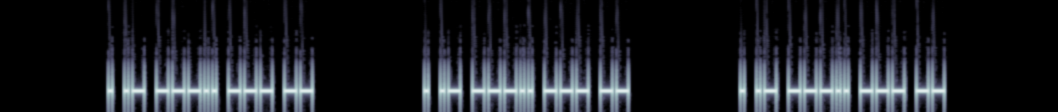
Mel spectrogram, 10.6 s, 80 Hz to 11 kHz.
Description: Morse code, heard as a keyed tone, about 30 wpm, 700 Hz. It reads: EA8OM EA8OM EA8OM
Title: Call Signs Repeated 2x - 30wpm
